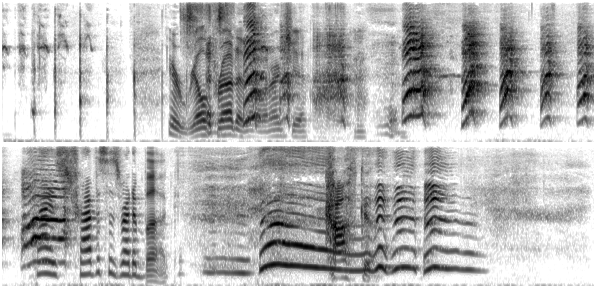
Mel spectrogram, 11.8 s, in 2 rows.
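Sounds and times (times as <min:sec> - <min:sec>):
speech: 0:01.6 - 0:04.2, 0:06.3 - 0:10.4
sneeze: 0:01.8 - 0:02.4.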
